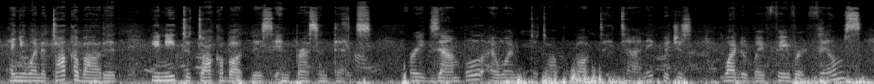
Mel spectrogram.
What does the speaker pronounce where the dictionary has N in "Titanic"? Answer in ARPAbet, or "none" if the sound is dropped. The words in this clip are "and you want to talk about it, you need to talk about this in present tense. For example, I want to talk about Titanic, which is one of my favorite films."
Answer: N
